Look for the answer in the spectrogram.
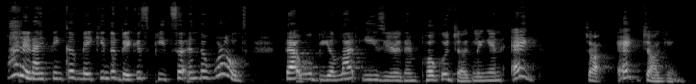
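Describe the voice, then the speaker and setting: A woman's voice: on the high side, lively intonation, a little fast, pushed and bright, voice pushed up. A woman voicing an eager, commanding grown man in a children's storybook.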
